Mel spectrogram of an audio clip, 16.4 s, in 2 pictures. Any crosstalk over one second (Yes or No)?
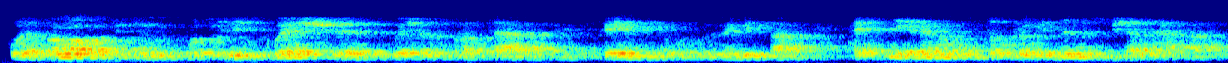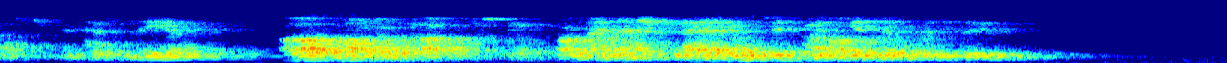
Yes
